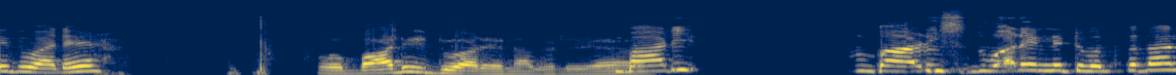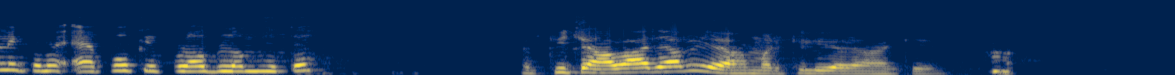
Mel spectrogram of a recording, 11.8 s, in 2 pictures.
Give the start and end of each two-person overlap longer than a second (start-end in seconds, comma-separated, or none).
none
